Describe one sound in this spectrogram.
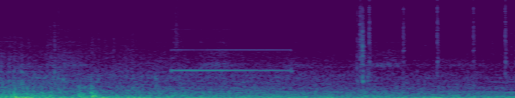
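Tyres rumble on a wet road.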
